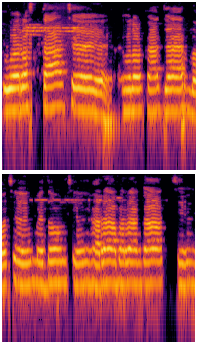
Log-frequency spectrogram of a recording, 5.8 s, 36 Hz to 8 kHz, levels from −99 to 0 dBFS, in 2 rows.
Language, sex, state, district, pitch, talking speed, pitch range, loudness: Angika, female, Bihar, Bhagalpur, 240 Hz, 135 wpm, 230-245 Hz, -13 LUFS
